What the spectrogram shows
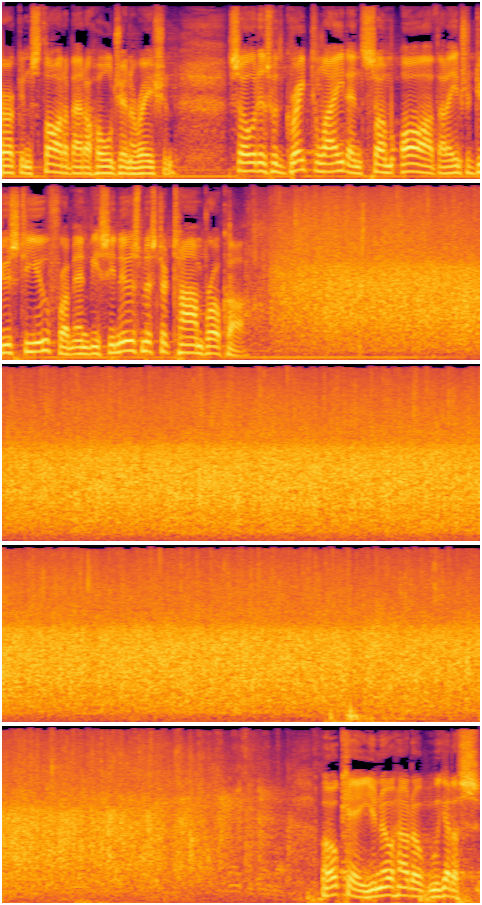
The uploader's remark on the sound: In this episode of Live at the 92nd Street Y.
